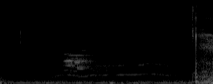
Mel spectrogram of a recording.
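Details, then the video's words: Domestic cat meowing in the background from outside the room during a spoken reading indoors; one drawn-out, wavering meow, slightly falling then level, followed by a sharp click. "I'm hearing a time period of good fortune and Kitty is meowing in the background. Kitty is for confirmation."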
